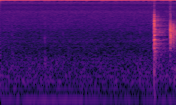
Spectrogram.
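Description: A cue strikes a ball with a sharp click.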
